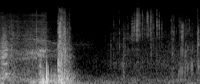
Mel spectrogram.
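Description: Tailgate of a Vauxhall Zafira Tourer being shut: one heavy thump about half a second in, followed by a few faint clicks and scuffs.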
